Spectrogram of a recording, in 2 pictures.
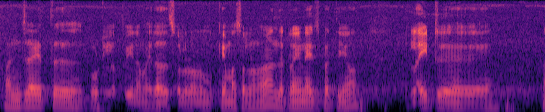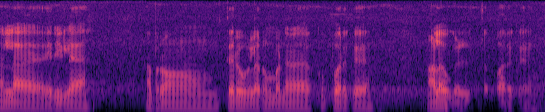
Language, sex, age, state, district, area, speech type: Tamil, male, 30-45, Tamil Nadu, Thanjavur, rural, spontaneous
